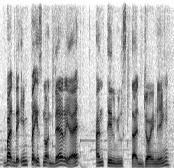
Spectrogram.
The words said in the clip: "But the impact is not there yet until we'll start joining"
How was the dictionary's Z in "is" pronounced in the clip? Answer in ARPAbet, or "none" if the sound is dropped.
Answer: S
